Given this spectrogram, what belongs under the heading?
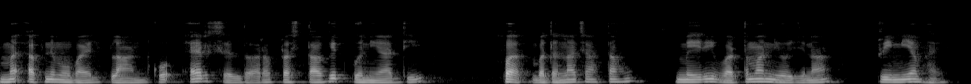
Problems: none marked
